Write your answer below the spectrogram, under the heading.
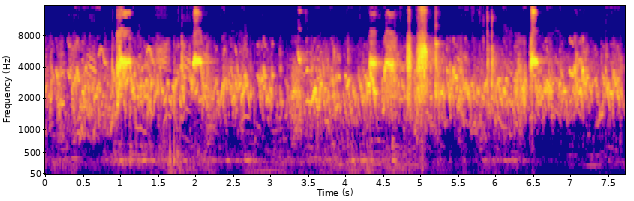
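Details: Budgies on 18 July 2023 produce lively overlapping chirps, buzzy trills and scratchy warbles, with loud sharp squeaks near the second, fifth and sixth-and-a-half seconds.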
